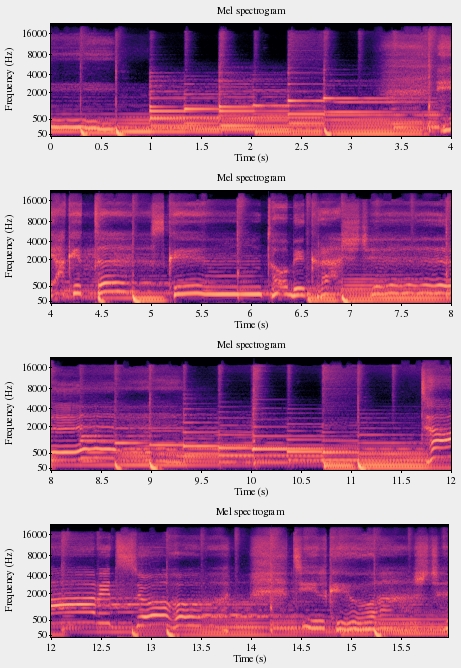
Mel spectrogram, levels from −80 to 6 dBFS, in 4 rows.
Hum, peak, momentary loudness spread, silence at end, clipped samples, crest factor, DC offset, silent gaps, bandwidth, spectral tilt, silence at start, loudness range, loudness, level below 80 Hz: none; 0 dBFS; 4 LU; 0 s; under 0.1%; 14 dB; under 0.1%; none; over 20 kHz; -4.5 dB/octave; 0 s; 1 LU; -14 LUFS; -24 dBFS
